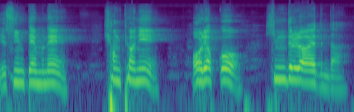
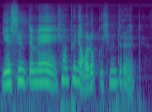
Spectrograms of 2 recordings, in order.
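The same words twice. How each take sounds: First: Louder, slower line for the congregation to repeat; preacher leads the church in a slow, loud recitation; call and response line. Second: Softer, settled repeat of the line; quiet restatement. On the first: Preacher leading the congregation in repetition, louder and slower. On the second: Preacher restating the line to the congregation, softer. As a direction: bring it down after the congregation's echo. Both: Shown as a demonstration. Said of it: "따라하겠습니다".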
